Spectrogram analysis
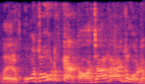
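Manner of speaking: very high, strange pleading cry; inhuman creature voice. Retold or imitated. The jinn begging the sailor not to leave, in an eerie high cry. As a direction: pitch it way up like something not human begging. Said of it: "वो इंसानी लहजा नहीं था".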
